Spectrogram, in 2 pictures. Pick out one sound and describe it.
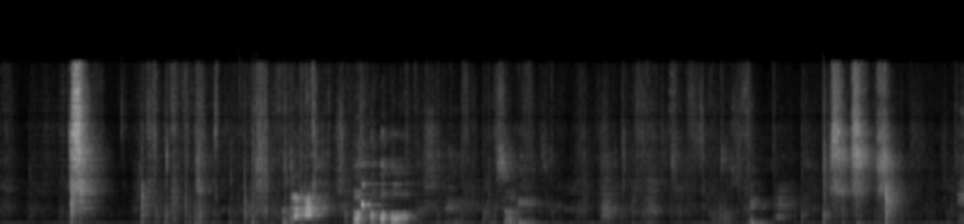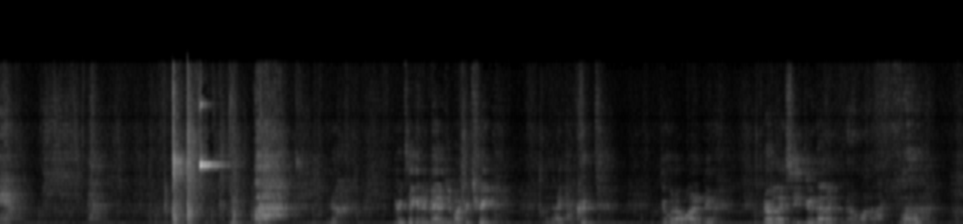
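Shoes scuff and thump on a wooden floor.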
